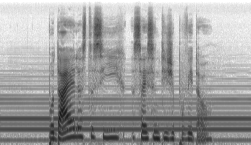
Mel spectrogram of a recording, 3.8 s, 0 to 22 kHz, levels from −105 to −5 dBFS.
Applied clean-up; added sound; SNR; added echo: none; Wind instrument, woodwind instrument; 8 dB; none.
